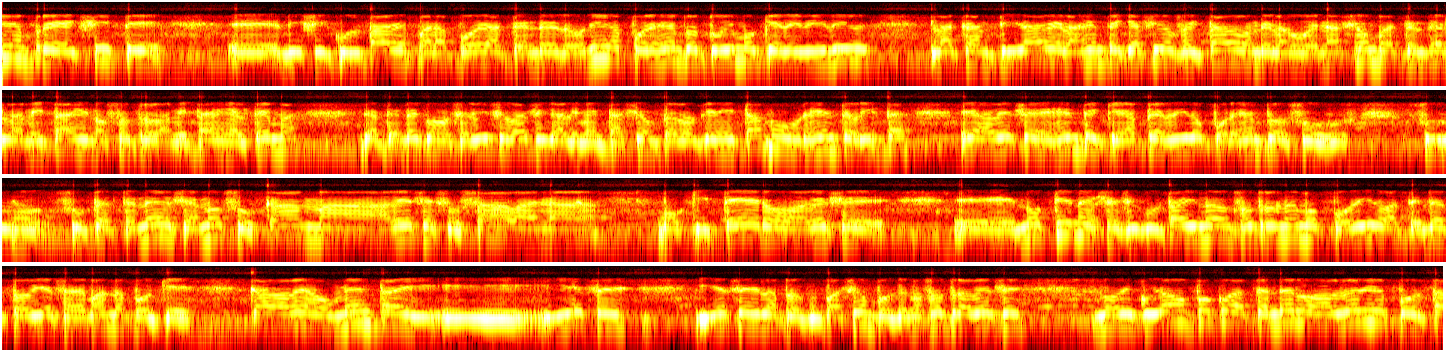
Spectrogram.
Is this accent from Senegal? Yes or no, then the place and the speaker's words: no; Pando, Bolivia; los que somos acá de Pando, históricamente yo he sufrido una de ellas, digamos, hace 20 años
